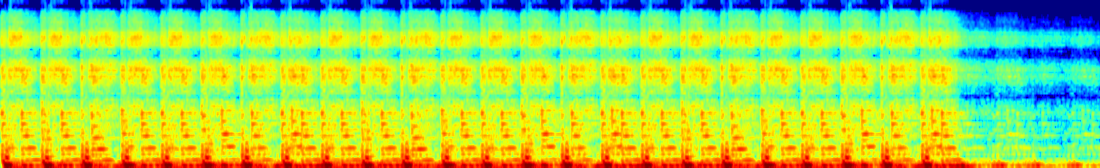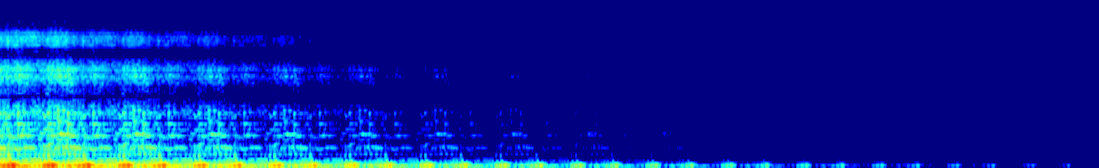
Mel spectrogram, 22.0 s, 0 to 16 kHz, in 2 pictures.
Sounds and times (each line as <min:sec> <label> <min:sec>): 0:00.0 russian song 0:13.3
